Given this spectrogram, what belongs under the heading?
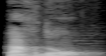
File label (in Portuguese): pronuncia frances desculpe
